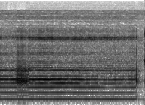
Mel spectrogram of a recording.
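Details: Adult voice, demonstration; sustained vowel phonation (maximum phonation time task).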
